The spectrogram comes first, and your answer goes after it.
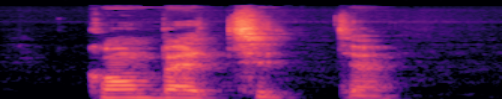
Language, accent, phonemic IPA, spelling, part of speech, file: French, Canada, /kɔ̃.ba.tit/, combattîtes, verb, LL-Q150 (fra)-combattîtes.wav
- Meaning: second-person plural past historic of combattre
